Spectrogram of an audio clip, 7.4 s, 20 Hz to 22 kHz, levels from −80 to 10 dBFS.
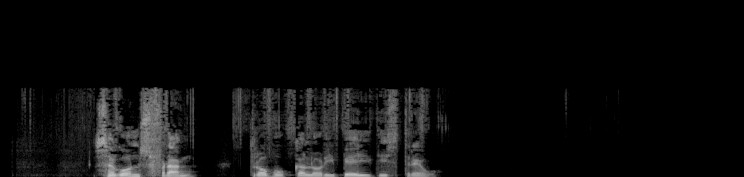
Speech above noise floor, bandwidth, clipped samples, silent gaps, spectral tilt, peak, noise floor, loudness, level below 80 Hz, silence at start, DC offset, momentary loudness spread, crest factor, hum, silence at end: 57 dB; 11.5 kHz; under 0.1%; none; -4 dB/octave; -2 dBFS; -76 dBFS; -20 LUFS; -70 dBFS; 0.95 s; under 0.1%; 13 LU; 22 dB; none; 3.1 s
